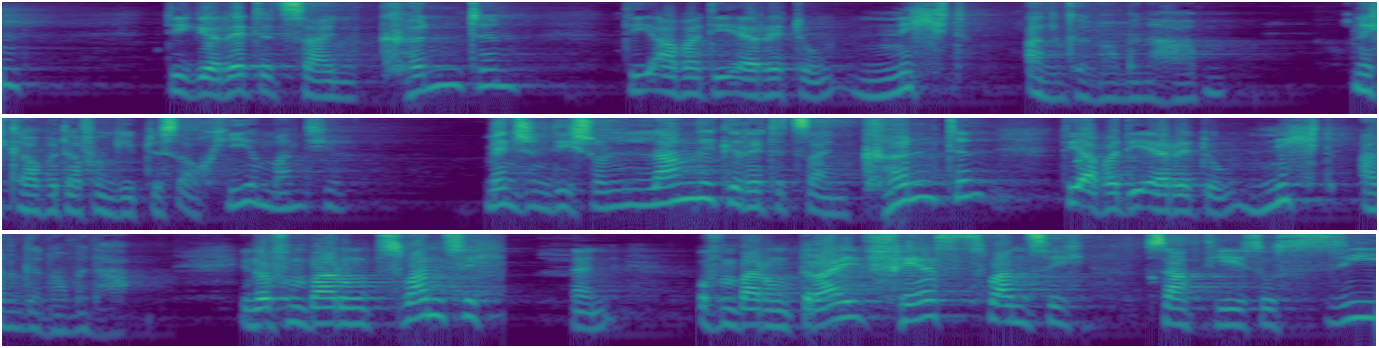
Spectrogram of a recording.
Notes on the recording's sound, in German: bei einer Evangelisation in Bielefeld gehalten hat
